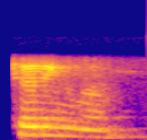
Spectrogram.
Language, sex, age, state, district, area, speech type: Tamil, female, 18-30, Tamil Nadu, Madurai, rural, conversation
